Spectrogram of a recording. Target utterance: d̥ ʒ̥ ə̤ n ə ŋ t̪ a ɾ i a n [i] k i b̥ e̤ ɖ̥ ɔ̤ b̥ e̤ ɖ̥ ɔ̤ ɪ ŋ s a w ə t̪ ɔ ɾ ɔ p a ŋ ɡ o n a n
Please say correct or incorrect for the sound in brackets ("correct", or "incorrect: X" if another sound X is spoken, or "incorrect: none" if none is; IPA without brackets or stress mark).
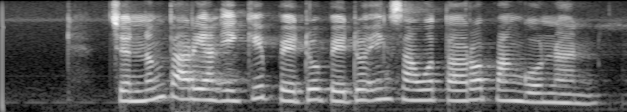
correct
